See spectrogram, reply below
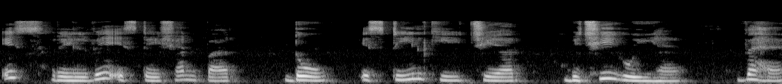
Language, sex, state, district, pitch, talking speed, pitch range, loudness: Hindi, female, Madhya Pradesh, Katni, 185 Hz, 90 wpm, 170-205 Hz, -16 LUFS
